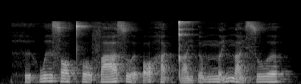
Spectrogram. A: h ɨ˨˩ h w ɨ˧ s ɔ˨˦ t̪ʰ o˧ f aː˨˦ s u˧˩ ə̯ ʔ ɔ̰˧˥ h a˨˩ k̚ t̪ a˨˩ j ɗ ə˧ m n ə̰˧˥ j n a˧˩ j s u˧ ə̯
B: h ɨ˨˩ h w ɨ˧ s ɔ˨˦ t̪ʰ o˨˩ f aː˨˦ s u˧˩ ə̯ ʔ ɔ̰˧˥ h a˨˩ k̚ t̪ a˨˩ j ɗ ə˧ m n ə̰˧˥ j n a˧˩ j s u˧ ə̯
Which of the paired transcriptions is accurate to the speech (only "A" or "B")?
B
